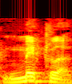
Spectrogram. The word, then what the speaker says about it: Michler: Is that how I pronounce it right? The surname? Actually, Michler. Michler. Michler, there we go, Michler.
